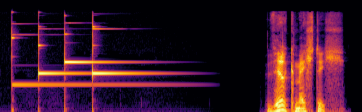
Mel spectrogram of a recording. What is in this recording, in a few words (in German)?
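"wirkmächtig", Deutsch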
